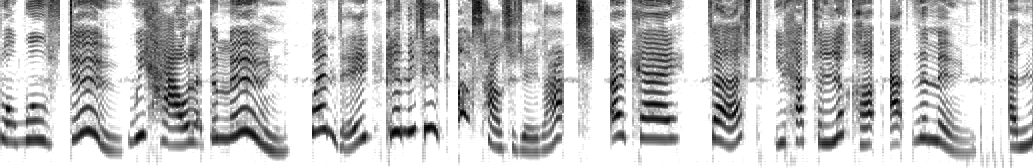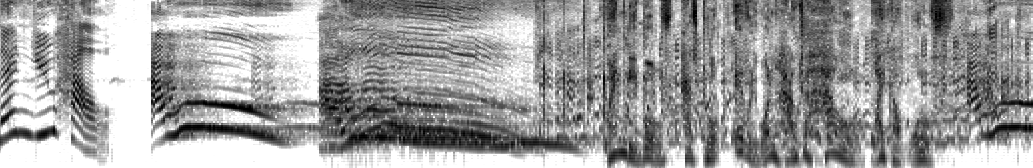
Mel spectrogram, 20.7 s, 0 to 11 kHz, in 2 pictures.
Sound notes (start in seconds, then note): 12.0 howling; 14.0 kids howling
